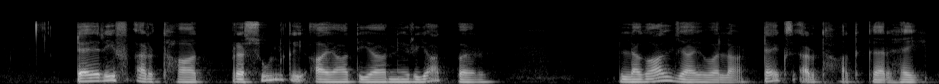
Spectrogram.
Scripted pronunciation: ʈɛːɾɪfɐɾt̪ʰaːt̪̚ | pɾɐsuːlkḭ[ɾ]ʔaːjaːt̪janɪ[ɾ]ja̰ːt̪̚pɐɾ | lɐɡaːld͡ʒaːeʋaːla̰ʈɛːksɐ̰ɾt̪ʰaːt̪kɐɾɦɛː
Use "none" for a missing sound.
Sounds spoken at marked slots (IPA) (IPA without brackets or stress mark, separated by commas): none, ɾ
